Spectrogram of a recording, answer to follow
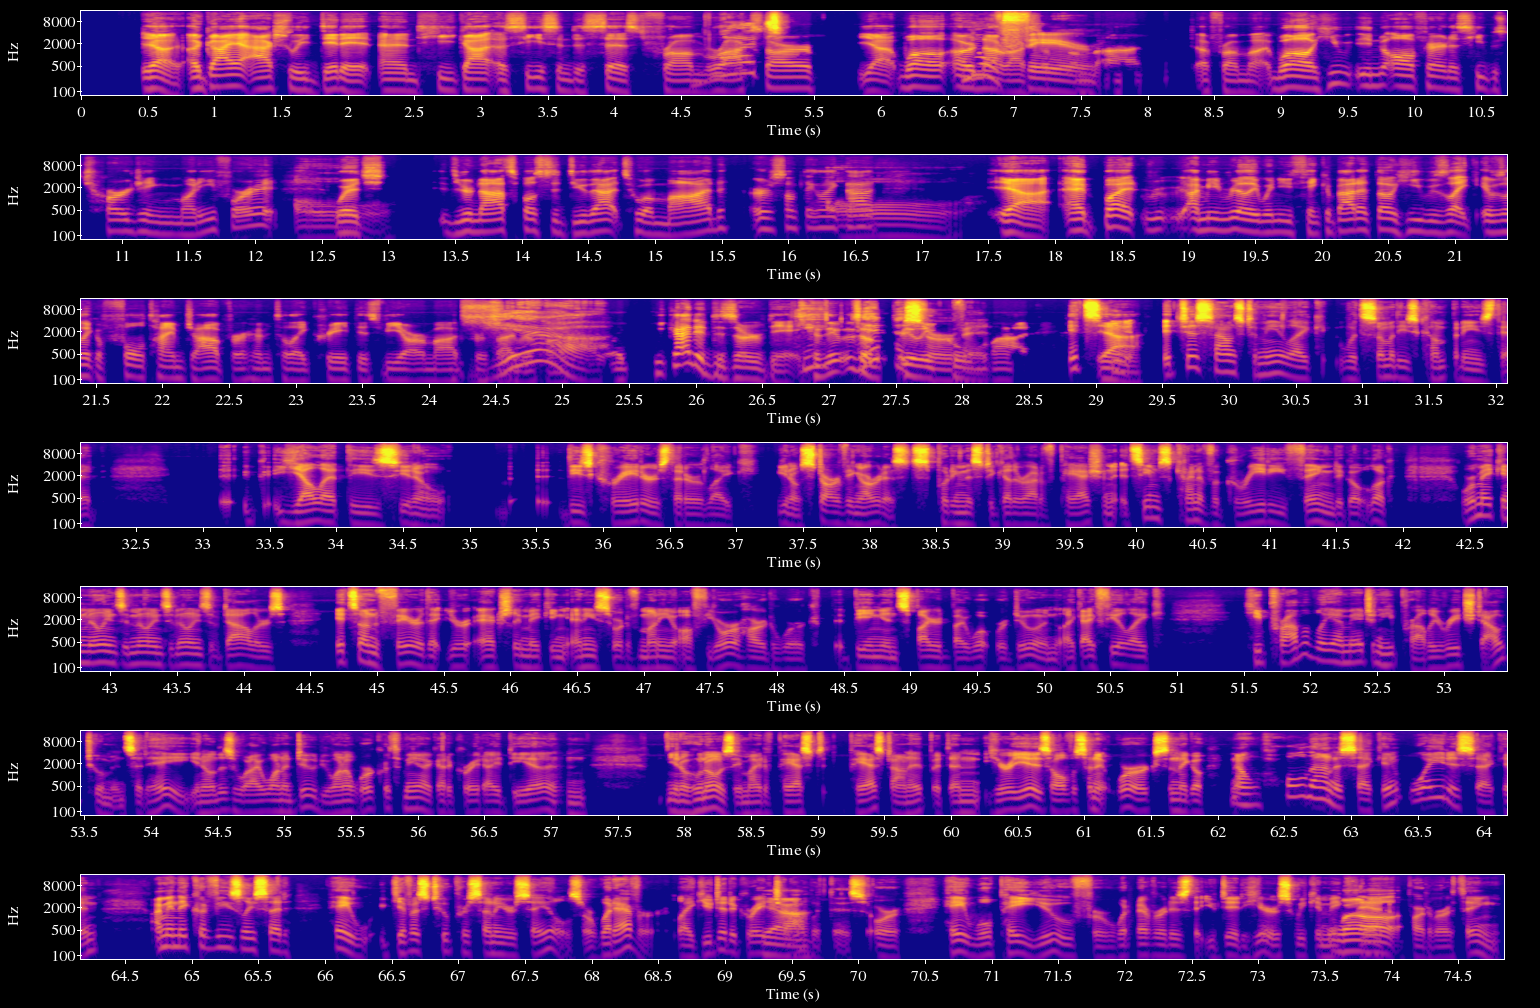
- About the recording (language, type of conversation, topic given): English, unstructured, When you want to unwind, what comforting entertainment do you reach for, and why?
- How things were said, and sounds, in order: stressed: "What?"; other background noise; drawn out: "Oh"; tapping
